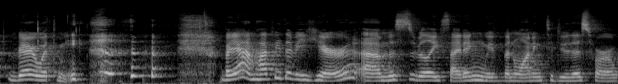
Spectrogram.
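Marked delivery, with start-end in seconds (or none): 0.9-2.2 longer high giggle, trailing off; embarrassed laugh. Real, not acted. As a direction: laugh off the nerves. Laughs at own nervousness.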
